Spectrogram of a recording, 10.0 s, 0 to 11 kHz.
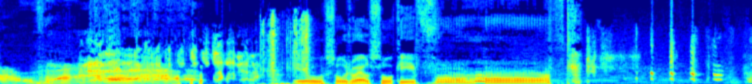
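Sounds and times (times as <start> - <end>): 
giant movie monster roar: 0.0 - 2.6
speech: 0.3 - 7.4
laughter: 1.2 - 3.7, 7.8 - 9.7.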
